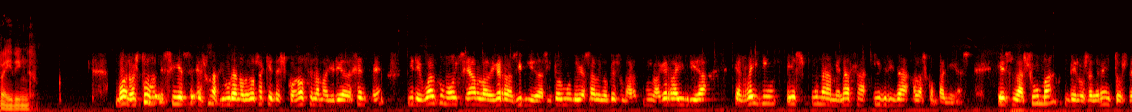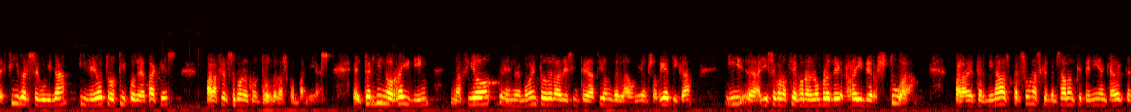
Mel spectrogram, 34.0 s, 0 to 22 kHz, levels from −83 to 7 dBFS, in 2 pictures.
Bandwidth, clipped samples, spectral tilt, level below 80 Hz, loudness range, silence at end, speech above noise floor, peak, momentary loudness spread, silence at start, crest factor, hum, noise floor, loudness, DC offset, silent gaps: 4.5 kHz; under 0.1%; -4.5 dB/octave; -60 dBFS; 3 LU; 0 s; 37 dB; -2 dBFS; 12 LU; 0 s; 20 dB; none; -59 dBFS; -22 LUFS; under 0.1%; none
